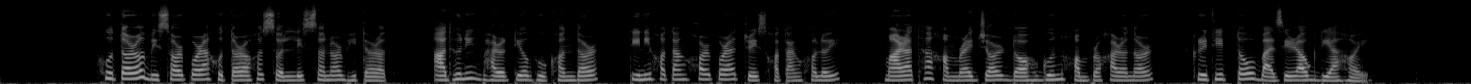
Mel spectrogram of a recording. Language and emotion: Assamese, neutral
